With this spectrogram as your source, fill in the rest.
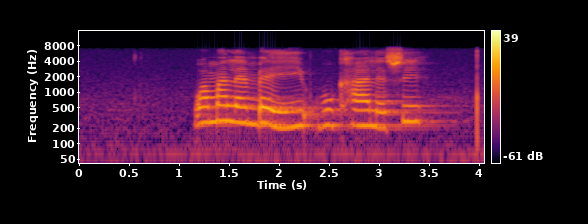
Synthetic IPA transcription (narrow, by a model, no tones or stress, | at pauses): wamalɛmbɛɦiβukʰalɛʂi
